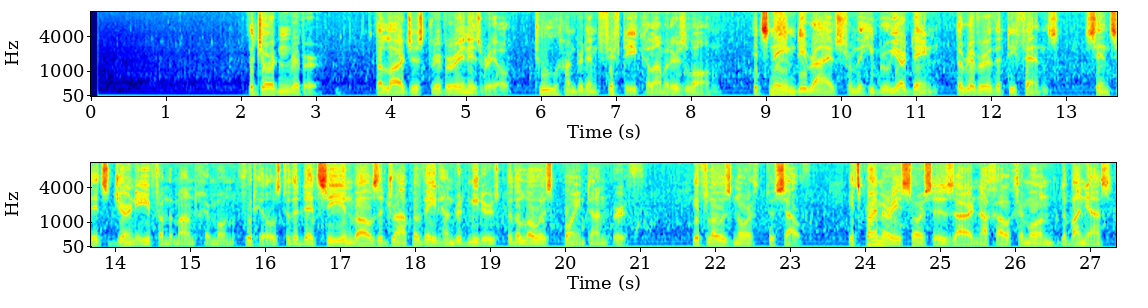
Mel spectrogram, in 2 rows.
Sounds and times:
Speech: 0:02.1 - 0:03.1, 0:03.8 - 0:21.0, 0:21.7 - 0:23.2, 0:23.8 - 0:27.3.

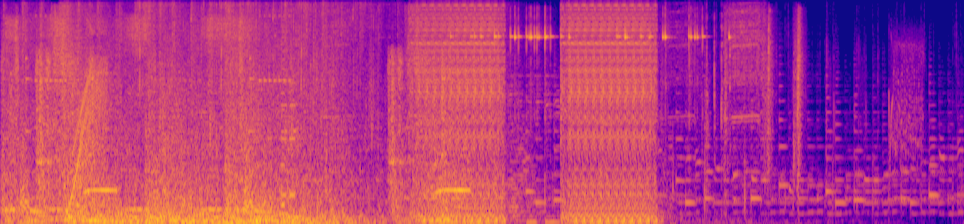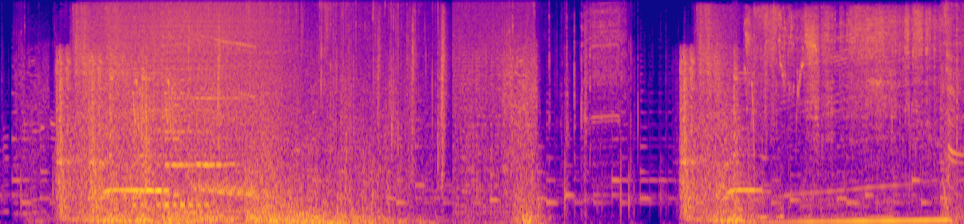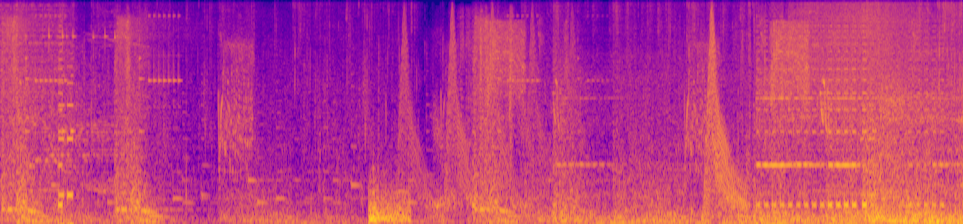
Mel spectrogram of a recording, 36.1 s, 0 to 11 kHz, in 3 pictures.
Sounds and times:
Music: 0:00.0 - 0:36.1.

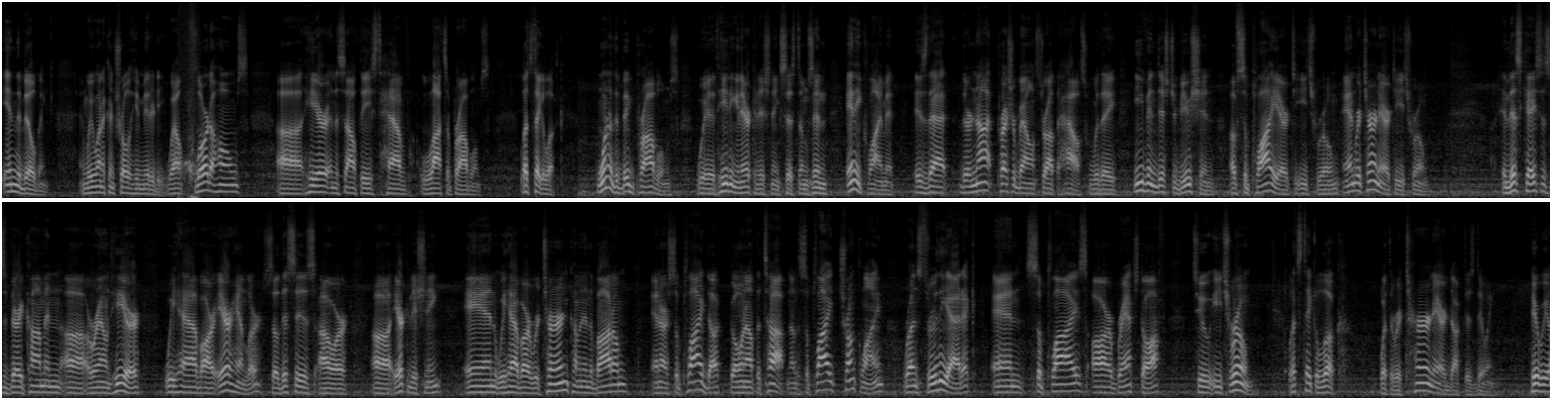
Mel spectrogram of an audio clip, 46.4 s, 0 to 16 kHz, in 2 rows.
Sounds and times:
Speech: 0:00.0 - 0:21.4, 0:22.4 - 0:46.4.

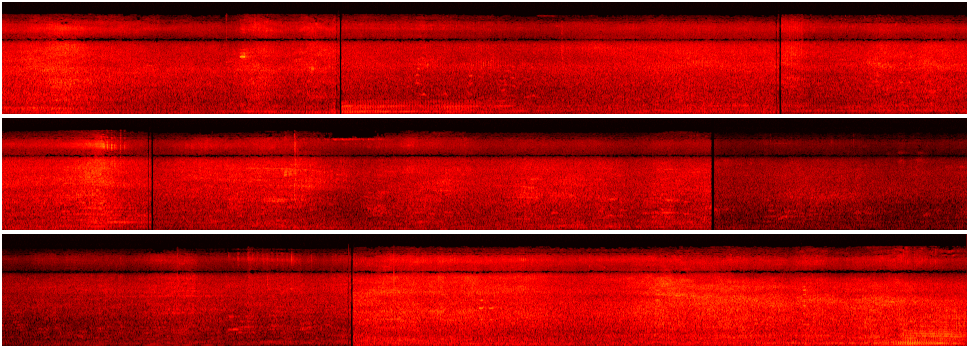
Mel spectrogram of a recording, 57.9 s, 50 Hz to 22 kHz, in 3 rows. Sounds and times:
Vehicle: 0:00.0 - 0:57.9
Speech: 0:08.2 - 0:11.1, 0:26.5 - 0:28.7, 0:29.8 - 0:33.8, 0:34.4 - 0:41.8, 0:42.6 - 0:45.5.

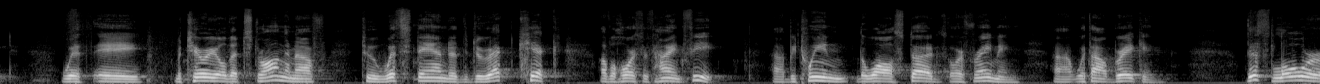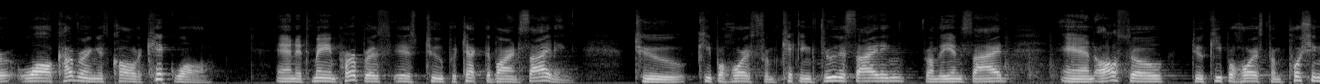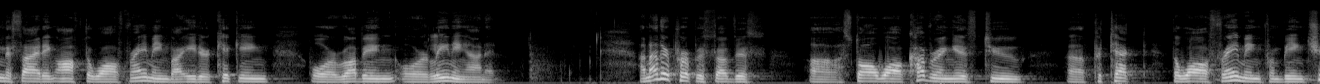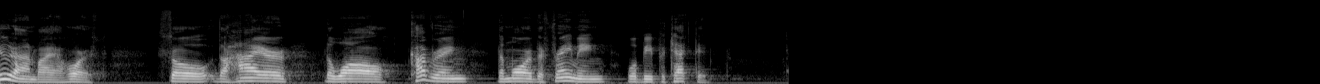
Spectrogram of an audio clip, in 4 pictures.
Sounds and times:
Speech: 0:00.0 - 0:11.7, 0:12.5 - 0:15.4, 0:16.0 - 0:31.5, 0:32.8 - 0:46.8.

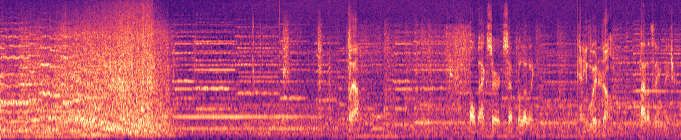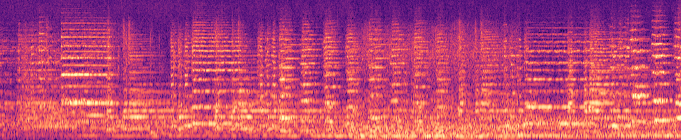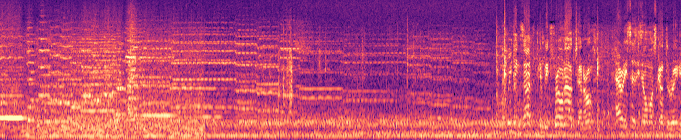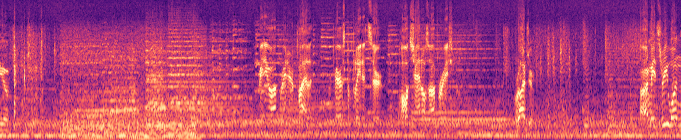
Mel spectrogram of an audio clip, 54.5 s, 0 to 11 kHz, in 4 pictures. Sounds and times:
Music: 0:00.0 - 0:54.4.

